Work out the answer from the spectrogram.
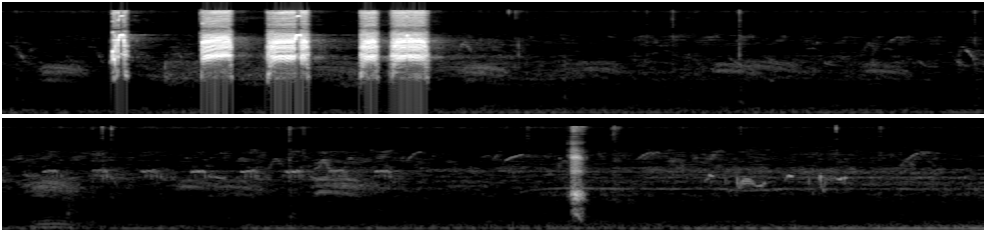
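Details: Black francolin, a native bird, giving a lively call: five harsh, grating bursts packed into about one and a half seconds, then near quiet with a low hum and one sharp click.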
